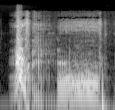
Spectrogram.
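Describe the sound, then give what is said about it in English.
A pack of large wolfhounds snarls in a sharp, loud burst, then settles into a sustained, rumbling growl that holds for about a second before cutting off, with no talking. “But Durak silenced them all with a look before seemingly addressing the whole pack of dogs.”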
